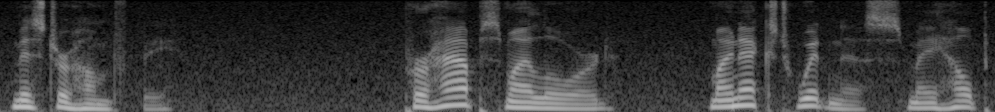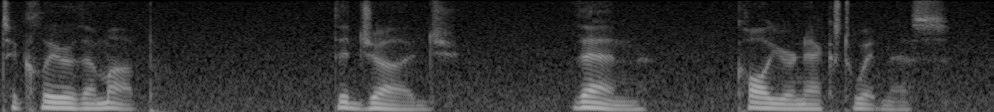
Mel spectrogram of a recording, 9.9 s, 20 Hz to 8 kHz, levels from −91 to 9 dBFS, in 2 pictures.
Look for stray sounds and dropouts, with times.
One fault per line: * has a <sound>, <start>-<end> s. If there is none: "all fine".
* has a dropout, 0.6-0.7 s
